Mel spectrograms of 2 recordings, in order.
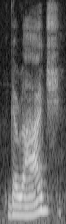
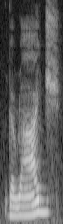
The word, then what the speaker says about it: garage: Eu posso falar garage, garage, garage, né?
